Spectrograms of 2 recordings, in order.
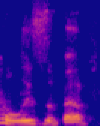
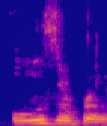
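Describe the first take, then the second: First: The name is said in a plain, ordinary way. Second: The name is said with an affected, posh flourish. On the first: The speaker calls it wrong. "It's not Elizabeth" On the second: The speaker calls it right. "It's Elizabeth. You know, you gotta have the her"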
